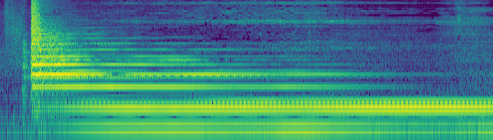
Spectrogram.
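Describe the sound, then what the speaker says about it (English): A Liberty Bell replica at Morristown City Center is struck once, ringing out with a single loud clang followed by a long, steady humming tone that fades slowly. "Here's the Liberty Bell at the Morristown City Center. We're going to go ahead and dong this one time."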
